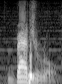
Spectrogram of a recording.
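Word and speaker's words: Badgiruel: But they pronounce it like badge, like a badge, like a police badge, badgerol, like a badger.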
